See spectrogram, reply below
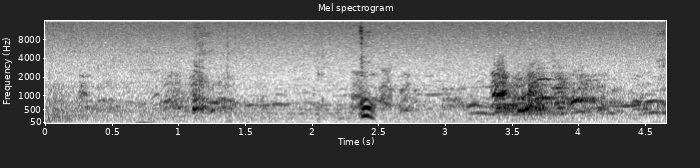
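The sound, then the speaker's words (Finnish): A dog barks a few times, the short muffled yaps spaced irregularly over a low background rumble, with a faint whimpering quality between barks. “Koiran haukuntaa.”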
